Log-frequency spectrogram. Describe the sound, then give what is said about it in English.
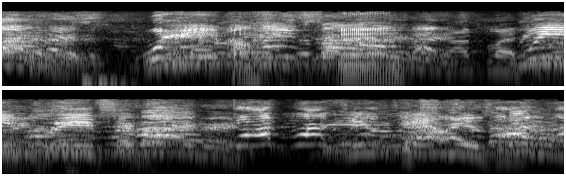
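A crowd of protesters yells and chants in loud, overlapping voices at Ted Cruz and his wife as they try to have dinner at a restaurant in Washington, D.C., with strained shouting rising and falling continuously and scattered chatter mixed in. “And this is all being yelled at Ted Cruz and his wife when they're just trying to go out to dinner in Washington, D.C.”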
